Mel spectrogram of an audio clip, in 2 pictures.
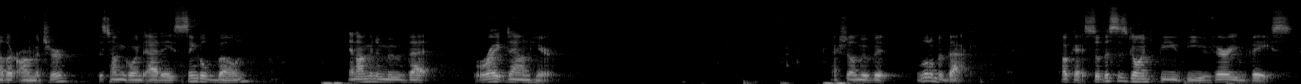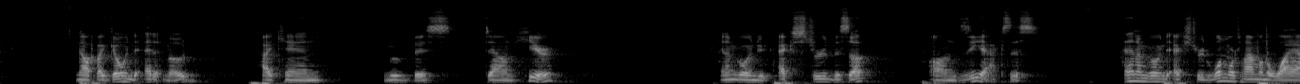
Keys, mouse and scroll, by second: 3.2 g, 7.6 click, 8.2 g, 13.8 Tab, 15.5 g, 20.7 e, 24.6 e.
